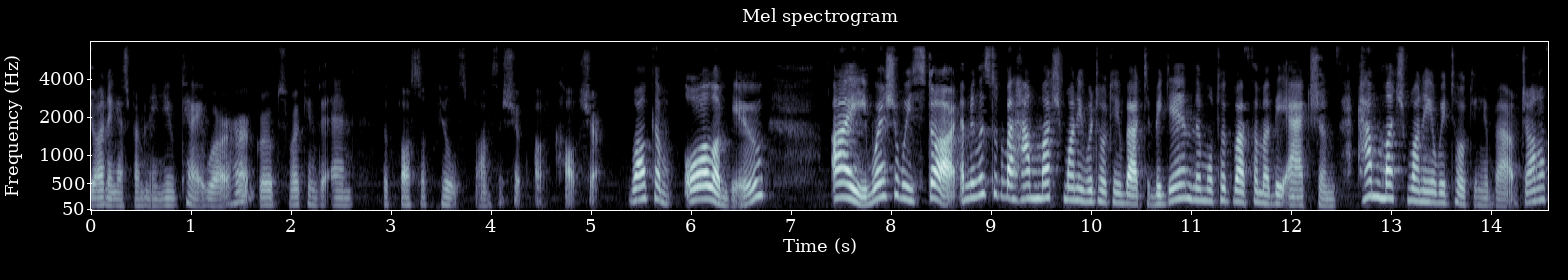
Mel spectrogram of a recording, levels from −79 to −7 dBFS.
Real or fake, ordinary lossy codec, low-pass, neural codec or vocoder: fake; MP3, 32 kbps; 7.2 kHz; autoencoder, 22.05 kHz, a latent of 192 numbers a frame, VITS, trained on one speaker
